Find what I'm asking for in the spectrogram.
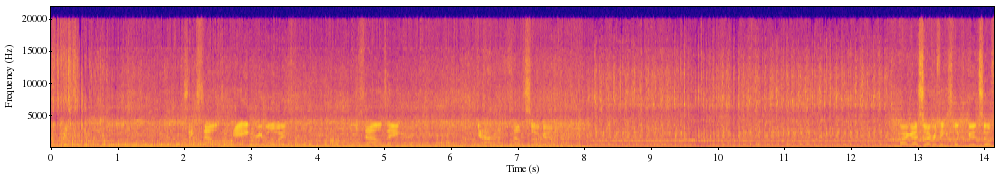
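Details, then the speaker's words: Nissan Skyline R32 GT-R with brand-new 1500 hp engine, first start and break-in idle: deep, lumpy idle with a steady low rumble and a slight tone shift partway through, no knocks or ticks; runs evenly, no visible leaks. "Everything sounds good so far. Uh, no visible leaks or anything just yet. So, so far so good. So, we're going to let it idle here for a while."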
